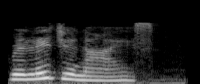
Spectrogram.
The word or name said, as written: religionize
